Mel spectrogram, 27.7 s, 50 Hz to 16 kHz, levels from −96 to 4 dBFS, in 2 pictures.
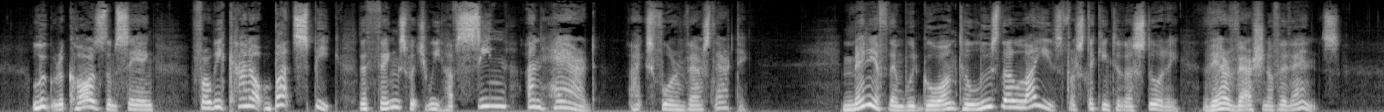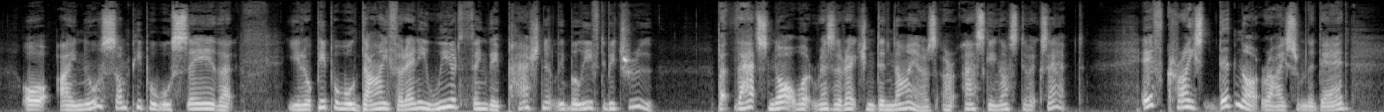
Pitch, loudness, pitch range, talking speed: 160 Hz, -16 LUFS, 140-190 Hz, 180 wpm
